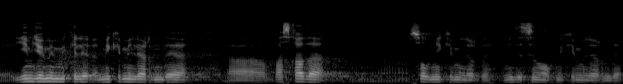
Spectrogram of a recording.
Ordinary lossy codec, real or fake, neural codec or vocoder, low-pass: MP3, 64 kbps; real; none; 7.2 kHz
